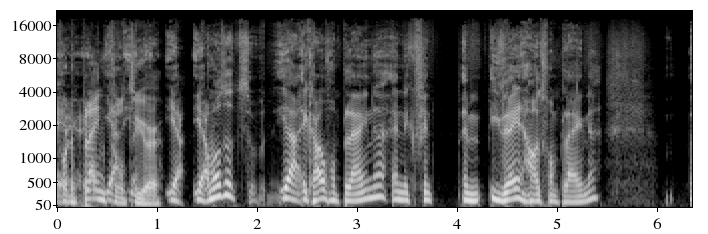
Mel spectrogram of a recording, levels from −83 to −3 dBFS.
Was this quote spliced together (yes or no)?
no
